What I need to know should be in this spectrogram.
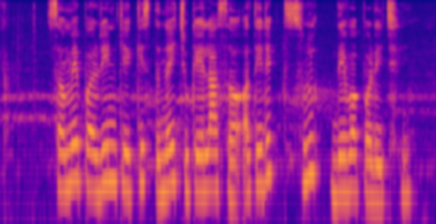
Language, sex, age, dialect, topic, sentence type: Maithili, female, 18-24, Eastern / Thethi, banking, statement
